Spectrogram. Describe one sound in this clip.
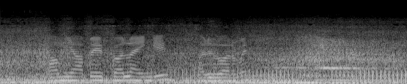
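A motor scooter drives past on a nearby road.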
